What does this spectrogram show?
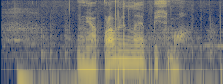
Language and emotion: Russian, neutral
